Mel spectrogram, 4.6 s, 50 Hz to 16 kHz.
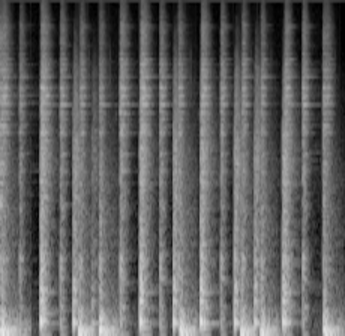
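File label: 112 bpm, Funky loops; Zero-G; Funky Elements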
